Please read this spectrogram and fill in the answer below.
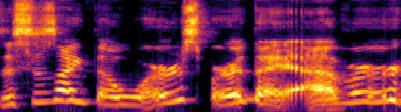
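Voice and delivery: acted, very high, sobbing, tearful crying voice. Retelling what a crying woman said on her birthday: imitating her crying. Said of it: "she's crying and she says".

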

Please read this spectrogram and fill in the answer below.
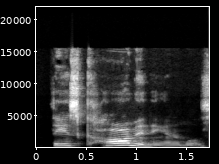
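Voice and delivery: dripping with open contempt, contemptuous and scornful. The giant answers the girl's question, speaking contemptuously. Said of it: "said the BFG contemptuously".

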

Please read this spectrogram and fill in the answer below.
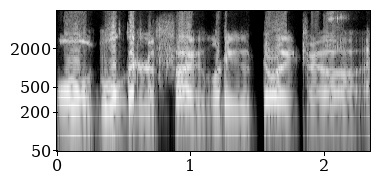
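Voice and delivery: put-on muffled, croaky villain voice with affected accent. Speaker imitates the off-screen villain calling out to Morgan Le Fay: muffled villain voice. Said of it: "he's really muffled".

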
